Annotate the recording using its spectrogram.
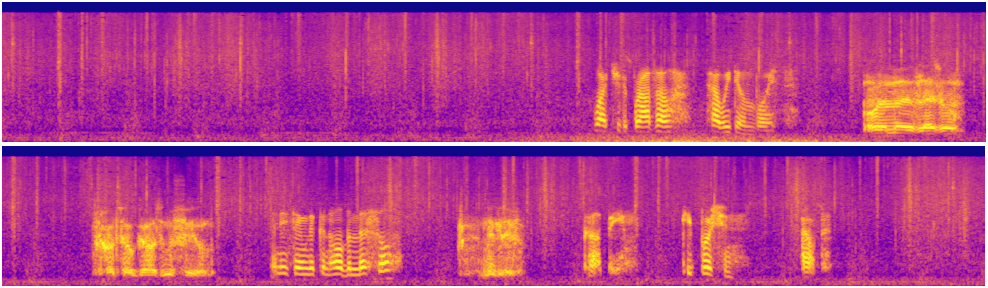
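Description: Grass rustles softly as someone crawls through it.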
